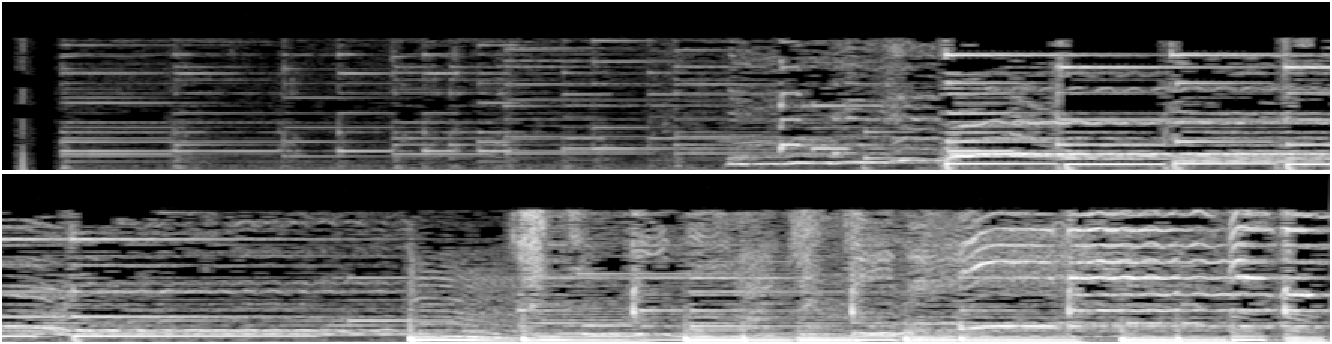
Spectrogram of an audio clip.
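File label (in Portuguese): Masculino, Telemensagens Aniversários; PADRINHO; Telemensagens 2017; Aniv Familiar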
